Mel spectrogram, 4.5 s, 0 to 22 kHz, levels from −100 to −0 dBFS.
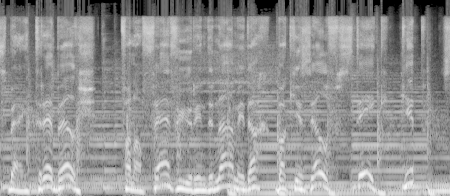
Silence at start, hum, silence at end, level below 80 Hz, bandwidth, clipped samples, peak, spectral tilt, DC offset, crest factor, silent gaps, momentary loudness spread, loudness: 0 s; none; 0 s; -22 dBFS; over 20 kHz; 0.7%; 0 dBFS; -4 dB/octave; 0.3%; 10 dB; none; 4 LU; -8 LUFS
